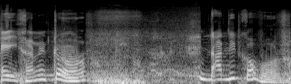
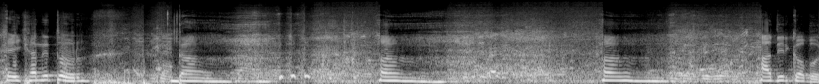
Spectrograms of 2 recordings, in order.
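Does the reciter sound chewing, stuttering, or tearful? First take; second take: chewing; stuttering. First: The voice sounds old, with a full mouth. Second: The voice stutters and repeats a syllable. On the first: The reciter is an elderly man chewing betel. "একজন মুরব্বী মানুষ পান খাতে খাতে" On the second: The reciter has a stutter. "একটা তুতলা ছেলে, যার কথা বলতে একটু সময় লাগে"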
